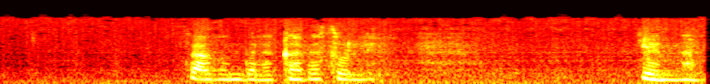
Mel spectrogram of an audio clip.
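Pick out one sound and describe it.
A young woman answers softly, close by.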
